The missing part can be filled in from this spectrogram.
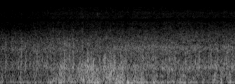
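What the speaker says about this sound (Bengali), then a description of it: "যে ট্রলার সব মাছের ট্রলার" A dull, continuous rumble of fishing trawlers on the water at the Digha river mouth, heavily buffeted by wind noise against the microphone.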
